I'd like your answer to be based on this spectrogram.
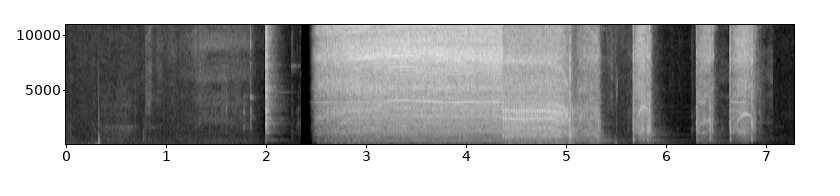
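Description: A power drill bores into the oil cooler side of a Caterpillar D4 bulldozer radiator, a loud steady whine lasting a few seconds, preceded by clicks and followed by short bursts and scrapes.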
